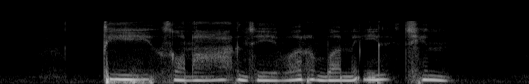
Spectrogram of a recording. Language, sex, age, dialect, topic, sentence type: Magahi, female, 25-30, Northeastern/Surjapuri, agriculture, statement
